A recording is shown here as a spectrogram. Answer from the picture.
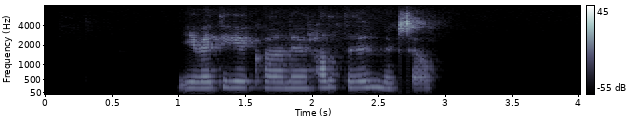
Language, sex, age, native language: Icelandic, female, 20-29, Icelandic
